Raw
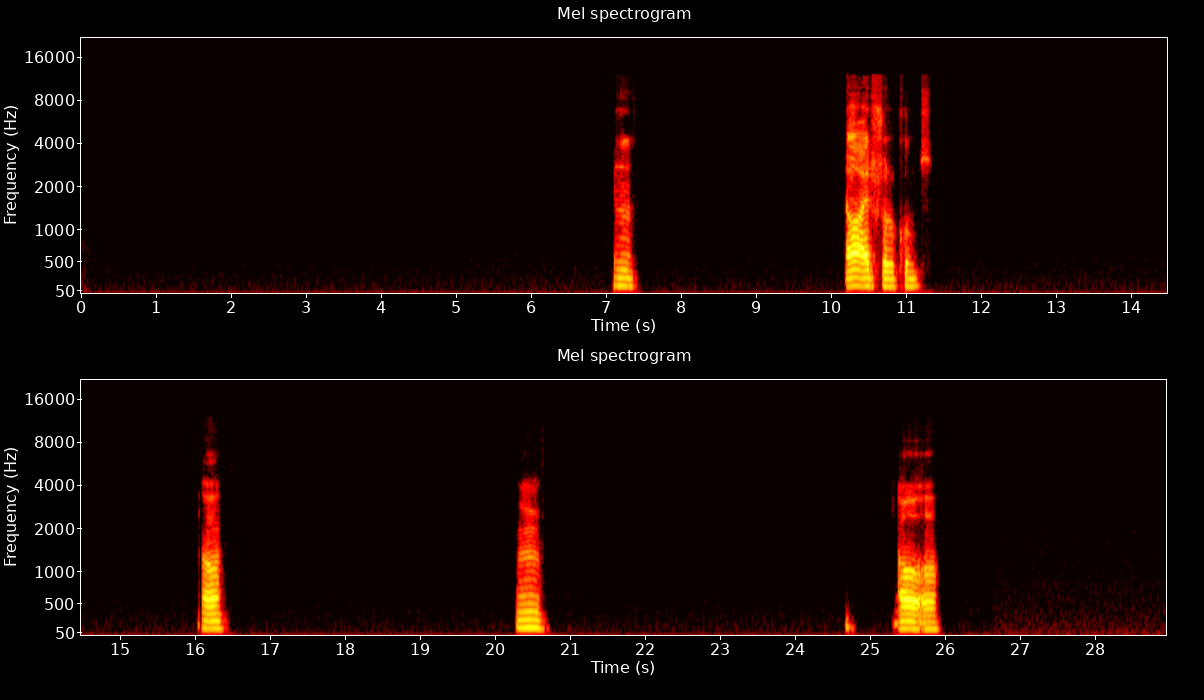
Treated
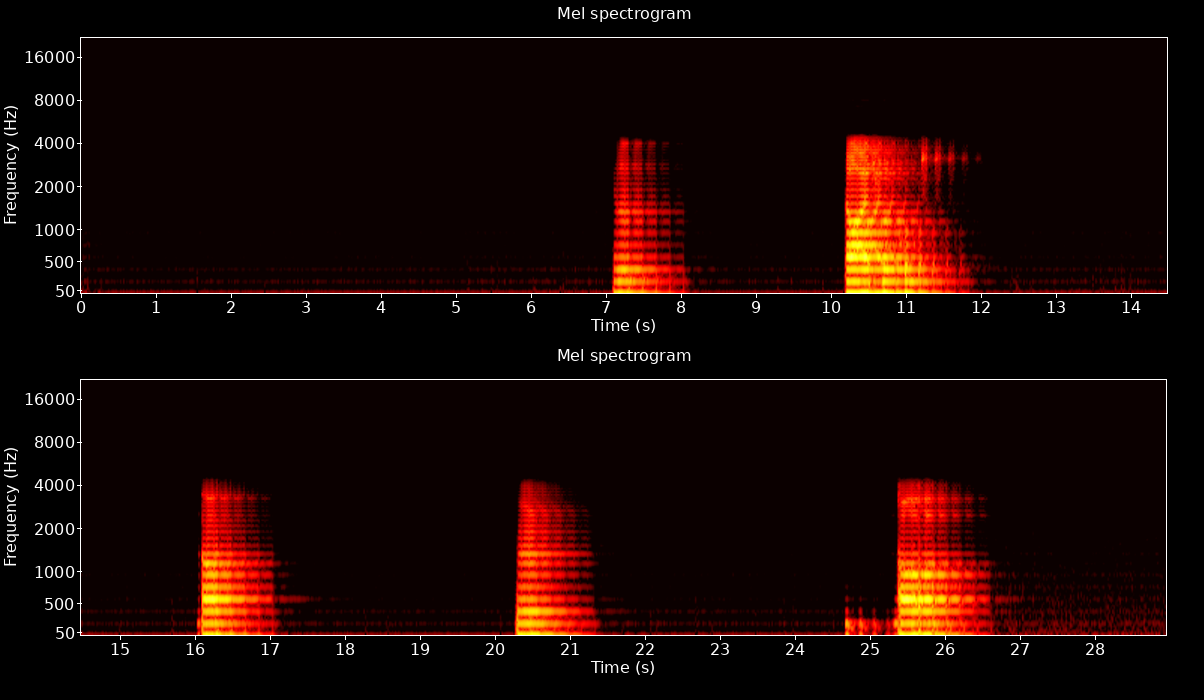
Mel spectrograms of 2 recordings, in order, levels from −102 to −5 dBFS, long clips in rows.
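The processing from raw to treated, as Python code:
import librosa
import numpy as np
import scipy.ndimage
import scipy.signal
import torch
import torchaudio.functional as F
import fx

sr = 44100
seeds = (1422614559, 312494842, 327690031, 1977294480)

p1 = fx.wiener(x, sr, points=15)
p2 = fx.lpc_monotone(p1, sr, seeds[0], pitch_hz=190.0, order=10)
p3 = p2 + fx.echo_feedback(p2, sr, ms=182, feedback_pct=36, wet_db=-8.0, dry=0)
y = fx.rev_double_slope(p3, sr, seeds[1], early_s=0.65, late_s=1.9, knee_db=-18, drr_db=14.5)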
